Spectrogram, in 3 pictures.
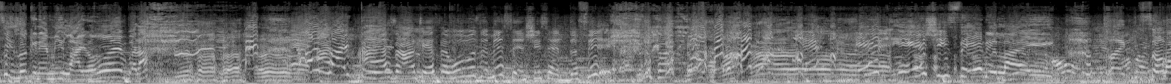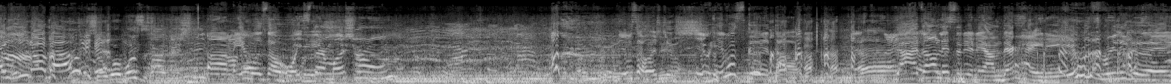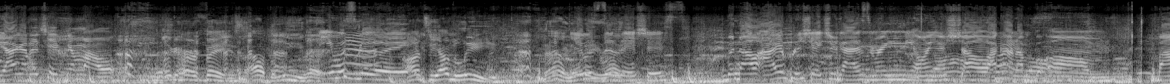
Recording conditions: busy venue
